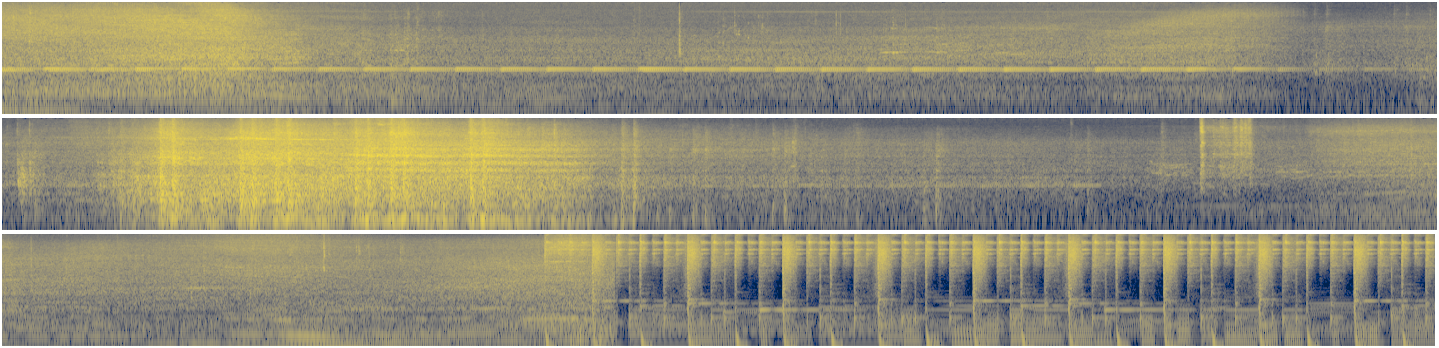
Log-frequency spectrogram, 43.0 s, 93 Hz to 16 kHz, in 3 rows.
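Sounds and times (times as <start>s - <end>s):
train wheels clattering on rails: 0.0s - 5.1s, 13.1s - 24.4s
low engine hum: 0.0s - 14.1s, 26.8s - 34.9s
level crossing bell ringing: 0.0s - 14.3s, 34.8s - 36.6s, 41.8s - 43.0s.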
